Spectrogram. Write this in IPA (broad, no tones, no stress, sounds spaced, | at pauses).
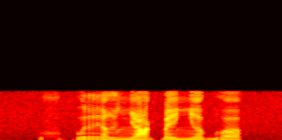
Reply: xʷ ə kʷ ə r ɪ ʁ ʎ ɑ k͡p ɛ ʎ ʌ ɡʷ ʌ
